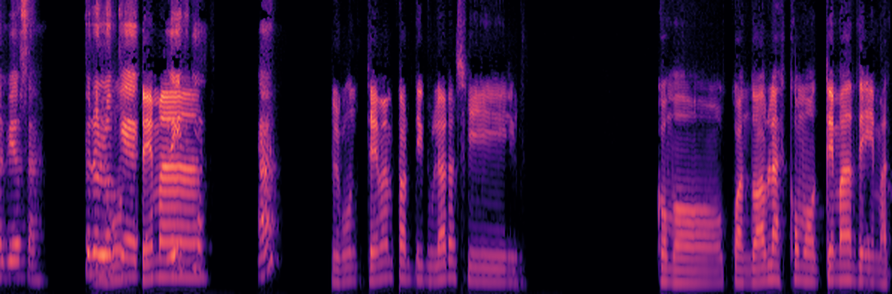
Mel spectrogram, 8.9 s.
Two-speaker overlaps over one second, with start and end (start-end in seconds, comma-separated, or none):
0.9-2.1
